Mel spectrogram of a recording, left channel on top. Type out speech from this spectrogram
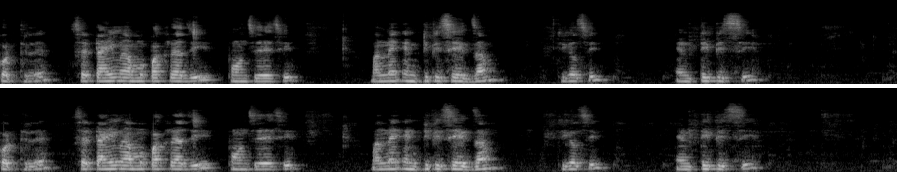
करथिले से टाइम हम पाखरे आज पहुंच जायछि माने एनटीपीसी एग्जाम ठीक अछि एनटीपीसी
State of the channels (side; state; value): both; normal; correlation 0.35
